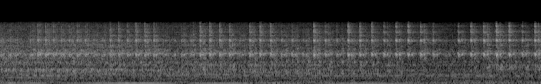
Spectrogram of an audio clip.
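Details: Fiat Uno 2018 with Fire Evo engine, started in the workshop before teardown: fast, sharp metallic ticking with steady rhythm, an abnormal internal engine noise whose cause was not yet identified; engine previously opened, to be disassembled to diagnose.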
